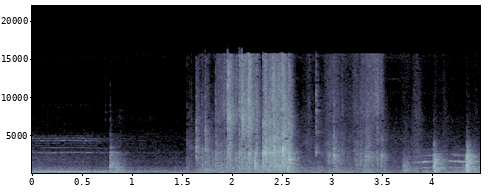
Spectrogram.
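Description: A Lightseer's Tarot deck being shuffled by hand: quiet handling at first, then a dense flurry of shuffling from about a second and a half in until shortly before the end.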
